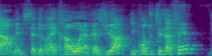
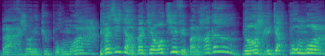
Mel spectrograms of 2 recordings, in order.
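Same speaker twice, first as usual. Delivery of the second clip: usual speaking voice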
